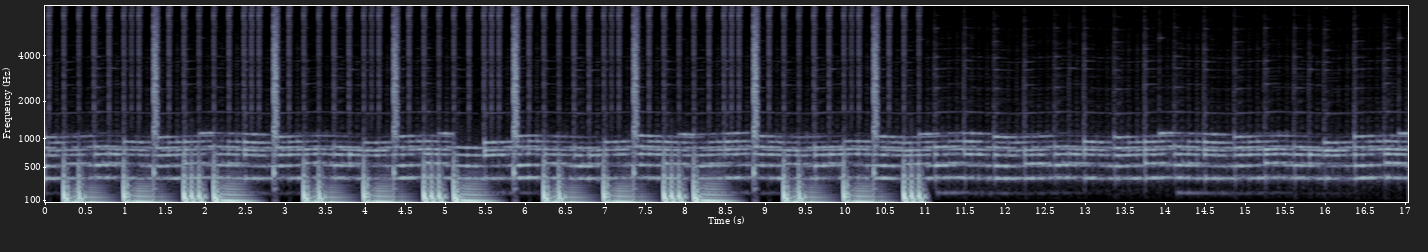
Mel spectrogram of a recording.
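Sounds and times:
instrumental type beat: 0:00.0 - 0:11.2.

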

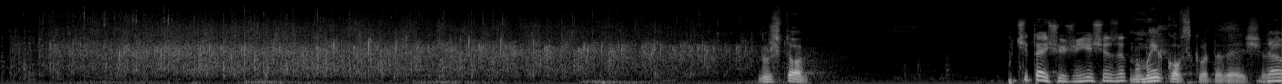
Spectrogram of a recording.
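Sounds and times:
audience clapping: 0:00.0 - 0:07.9
speech: 0:07.6 - 0:08.2, 0:10.2 - 0:12.8.

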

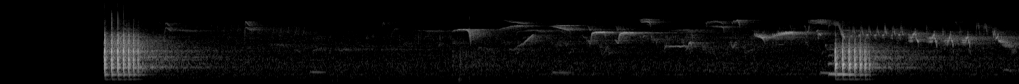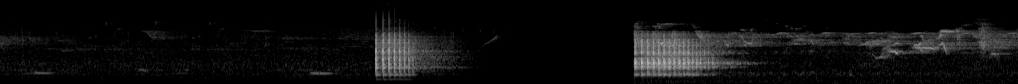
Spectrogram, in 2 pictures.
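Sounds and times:
great spotted woodpecker drumming: 0:01.1 - 0:05.9, 0:07.4 - 0:14.9, 0:16.5 - 0:19.6.

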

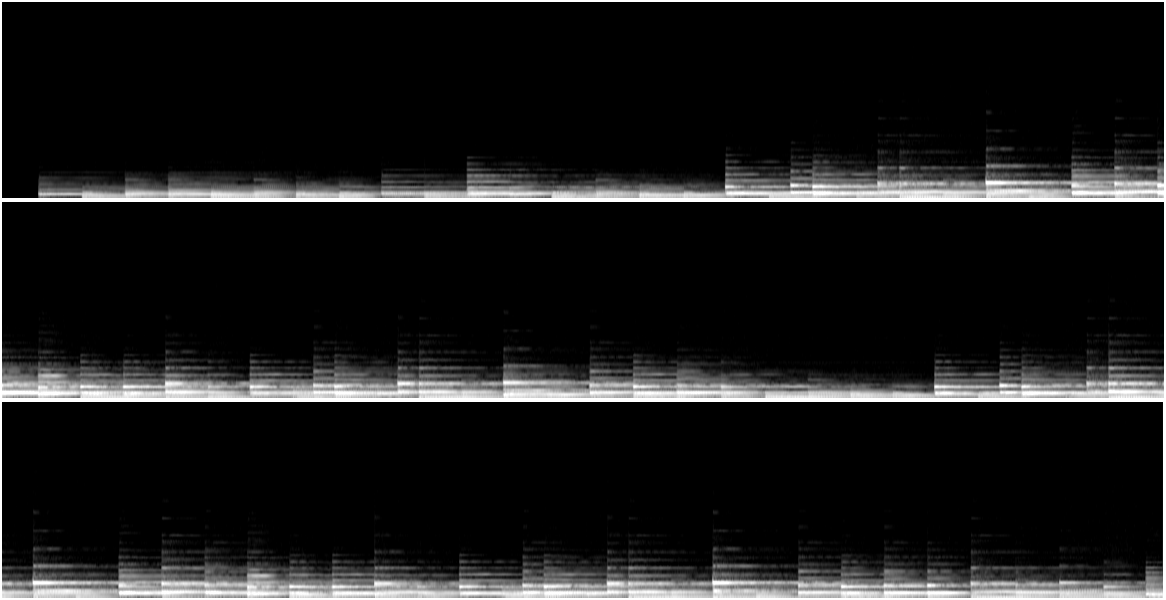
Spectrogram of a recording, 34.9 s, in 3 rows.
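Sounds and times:
relaxing piano music: 0:00.4 - 0:34.8.

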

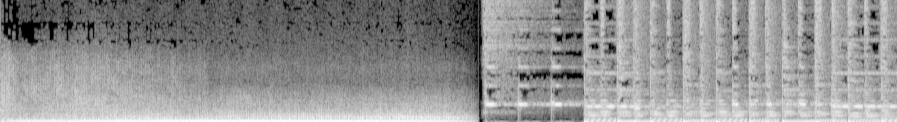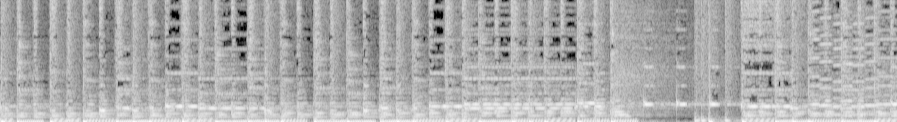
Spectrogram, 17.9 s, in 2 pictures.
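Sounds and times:
propeller airplane droning: 0:00.0 - 0:04.8
upbeat rhythmic music: 0:04.8 - 0:17.9.

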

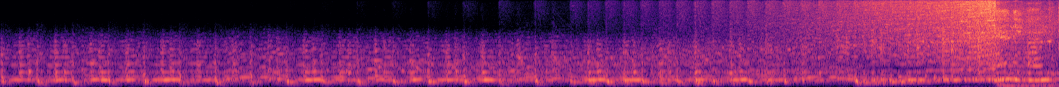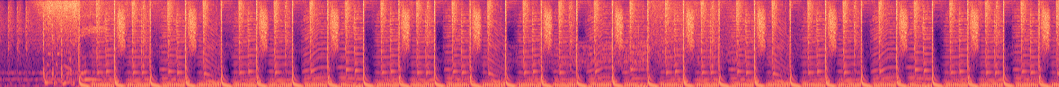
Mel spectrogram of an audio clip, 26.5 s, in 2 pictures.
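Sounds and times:
drift phonk music: 0:00.0 - 0:26.4.

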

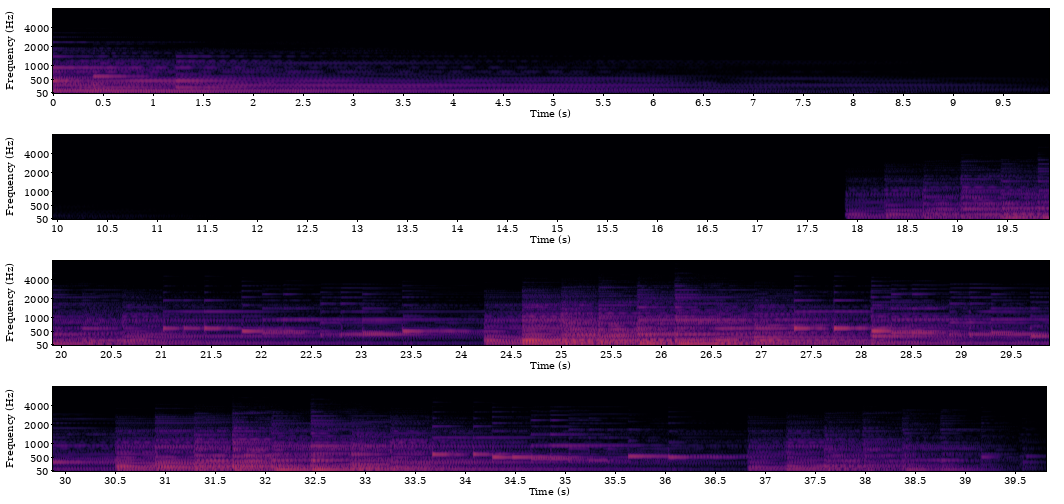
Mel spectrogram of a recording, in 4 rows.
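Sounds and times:
piano cover: 0:00.0 - 0:07.3, 0:17.9 - 0:39.8.

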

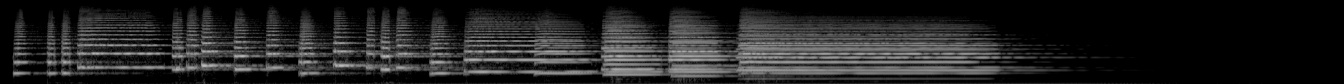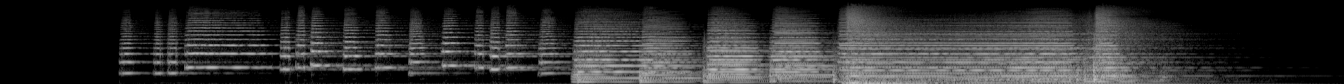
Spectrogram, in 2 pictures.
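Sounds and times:
classic fanfare: 0:00.2 - 0:10.3, 0:14.6 - 0:26.0.

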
